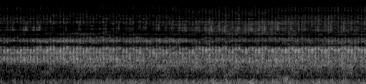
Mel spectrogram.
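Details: Used car checked before buying: the engine idles with an even, steady pulse and no belt squeal, ticking or knocking, so it sounds healthy.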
